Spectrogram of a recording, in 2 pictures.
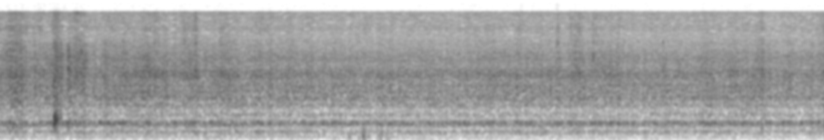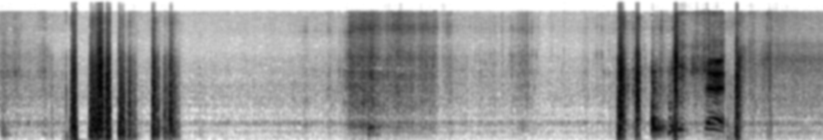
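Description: Honeybees at an apiary during hive treatment make a steady, droning hum that runs throughout, broken by a few short, louder bursts of activity near the end.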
